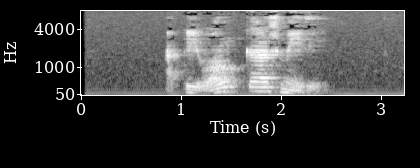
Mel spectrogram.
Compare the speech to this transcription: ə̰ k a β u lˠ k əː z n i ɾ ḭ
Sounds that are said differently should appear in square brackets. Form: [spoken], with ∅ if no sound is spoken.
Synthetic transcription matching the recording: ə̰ k [i] β [ɔ] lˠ k əː z [m] i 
